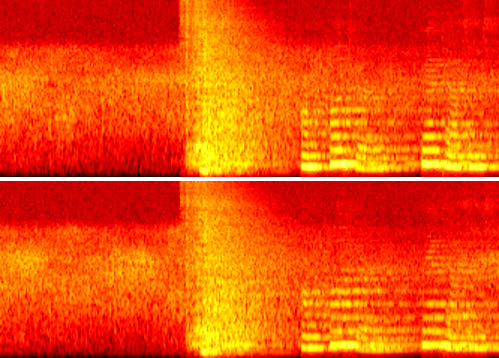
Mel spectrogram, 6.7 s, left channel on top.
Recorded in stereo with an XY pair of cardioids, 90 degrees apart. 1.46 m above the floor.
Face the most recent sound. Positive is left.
turn(degrees=65)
